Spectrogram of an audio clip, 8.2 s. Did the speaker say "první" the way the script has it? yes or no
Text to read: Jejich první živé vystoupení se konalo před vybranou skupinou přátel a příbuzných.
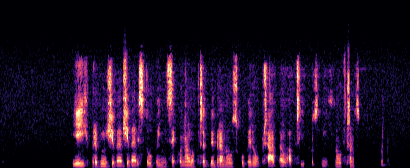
yes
